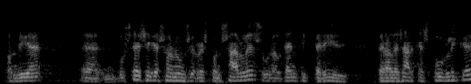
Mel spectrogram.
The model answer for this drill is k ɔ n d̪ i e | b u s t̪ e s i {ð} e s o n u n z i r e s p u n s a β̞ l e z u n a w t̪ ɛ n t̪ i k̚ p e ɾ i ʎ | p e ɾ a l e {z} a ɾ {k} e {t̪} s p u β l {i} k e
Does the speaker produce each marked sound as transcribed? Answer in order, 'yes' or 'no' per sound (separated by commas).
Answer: no, yes, yes, no, yes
